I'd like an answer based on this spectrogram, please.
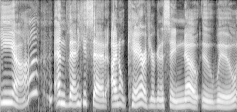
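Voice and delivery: squeaky, very high, slow, cutesy uwu voice. Imitating a VTuber's way of talking online: one HP uwu voice. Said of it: "in the one H P uwu voice".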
